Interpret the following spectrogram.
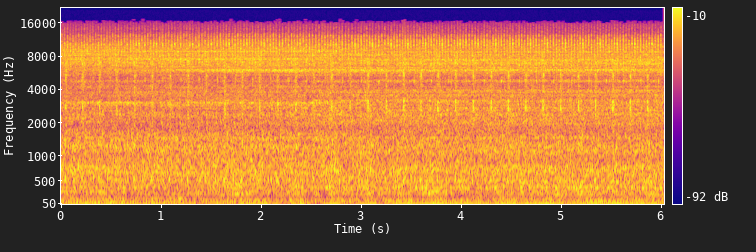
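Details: BMW 323i at idle after full cylinder head rebuild and machining (valve job): light quick metallic valvetrain-type ticking in a steady beat from the engine top end, louder than before the rebuild; cause not pinned down.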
